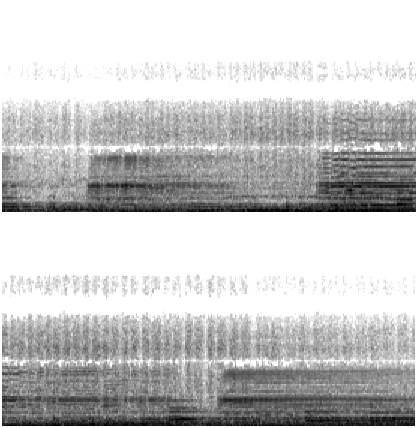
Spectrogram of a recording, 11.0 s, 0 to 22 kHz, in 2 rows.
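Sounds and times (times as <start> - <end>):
deep bass line: 0.0 - 11.0
live merengue band playing: 0.0 - 11.0.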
